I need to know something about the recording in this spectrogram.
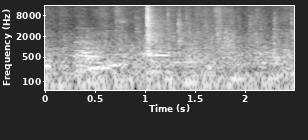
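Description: Quiet classroom room hum with a faint low murmured voice near the start and a single sharp click about a second in.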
